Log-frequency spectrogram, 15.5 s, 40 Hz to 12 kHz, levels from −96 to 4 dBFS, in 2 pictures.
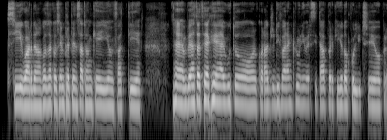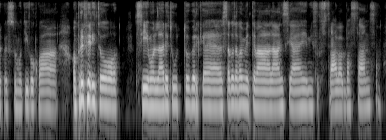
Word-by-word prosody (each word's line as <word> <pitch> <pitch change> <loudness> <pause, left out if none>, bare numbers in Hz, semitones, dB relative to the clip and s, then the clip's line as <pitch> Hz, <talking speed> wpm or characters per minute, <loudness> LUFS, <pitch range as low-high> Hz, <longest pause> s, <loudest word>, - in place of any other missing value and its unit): Sì 170 0 +1
guarda 160 0 +4
è - - +3
una 160 - -2
cosa 170 0 +1
che 170 - -2
ho - - +2
sempre 170 0 0
pensato 170 0 -1
anche 165 0 -2
io, 160 0 0
infatti, 155 +1 -3 0.7
eh, 175 -2 +3
beata 180 +2 +5
te 195 -1 +4
che 200 0 +4
hai 180 - +2
avuto 175 -2 -1
il 165 - -3
coraggio 160 +1 -4
di 175 +1 -5
fare 170 -1 -3
anche 170 +3 -10
l'università, 165 -1 -6
perché 165 -1 -5
io 165 +1 -2
dopo 165 -1 -1
il 155 - 0
liceo, 155 0 -4
per 150 0 -10
questo 150 0 -8
motivo 150 +1 -4
qua 145 -2 -3 0.3
ho 160 - +1
preferito 170 -5 +5 0.3
sì, 170 -1 +3
mollare 160 0 +3
tutto, 165 0 -3
perché 155 -2 0
sta 150 +1 -2
cosa 165 0 +1
qua 170 +1 +1
mi - - 0
metteva 150 -2 +2
l'ansia 150 0 -1
e 155 0 -3
mi 155 0 -7
frustrava 150 -1 -3
abbastanza. 155 +1 -6
160 Hz, 190 wpm, -25 LUFS, 155-170 Hz, 0.7 s, beata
